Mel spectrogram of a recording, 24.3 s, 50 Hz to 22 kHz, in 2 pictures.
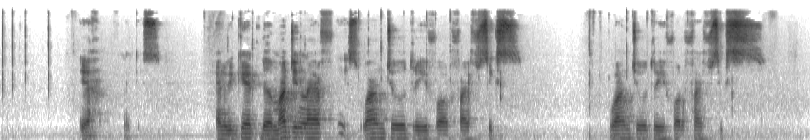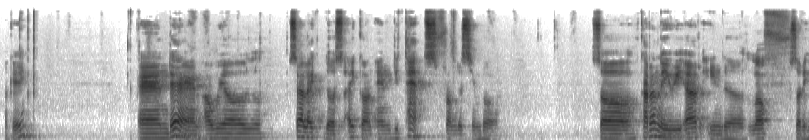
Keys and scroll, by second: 0.7 alt+Down, 1.3 alt+Down, 3.0 alt+Down, 15.1 super+-.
